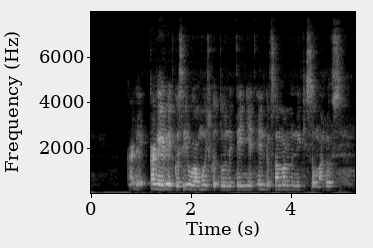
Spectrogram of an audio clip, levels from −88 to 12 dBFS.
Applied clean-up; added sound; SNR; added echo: none; none; none; reverberation time 0.3 s.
